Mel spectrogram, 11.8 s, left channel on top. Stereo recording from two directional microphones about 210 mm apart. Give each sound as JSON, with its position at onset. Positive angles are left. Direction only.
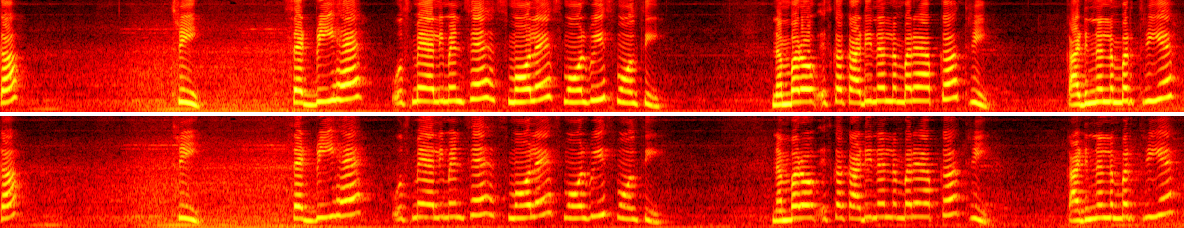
{"t": 1.7, "sound": "a child's voice", "side_deg": 50}
{"t": 7.7, "sound": "a woman's voice", "side_deg": 50}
